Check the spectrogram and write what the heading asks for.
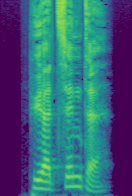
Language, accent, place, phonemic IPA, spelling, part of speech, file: German, Germany, Berlin, /hyaˈt͡sɪntə/, Hyazinthe, noun, De-Hyazinthe.ogg
- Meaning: hyacinth (flower)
